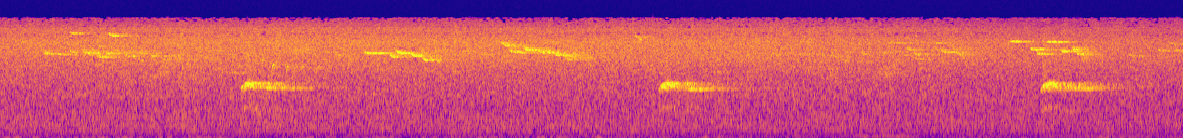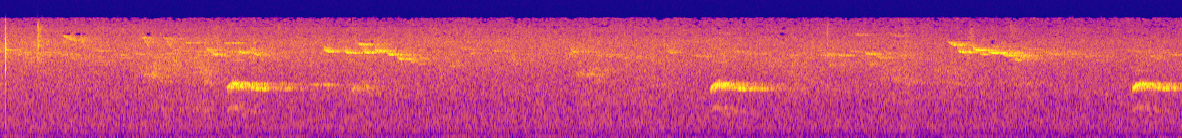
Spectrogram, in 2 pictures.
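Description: Birds calling over a steady hiss. One bird repeats a short call about every five seconds, while others give quick higher chirps that slide downward in pitch.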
